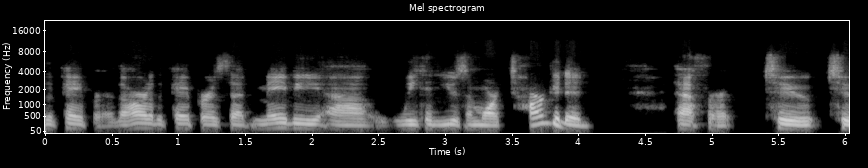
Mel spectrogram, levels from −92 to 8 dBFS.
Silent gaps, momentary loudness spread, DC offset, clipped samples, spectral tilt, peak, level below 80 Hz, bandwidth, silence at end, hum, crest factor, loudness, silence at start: 4.11-4.30 s, 4.66-4.70 s, 5.23-5.33 s; 8 LU; under 0.1%; under 0.1%; -5.5 dB/octave; -2 dBFS; -68 dBFS; 7.6 kHz; 0 s; none; 18 dB; -22 LUFS; 0 s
